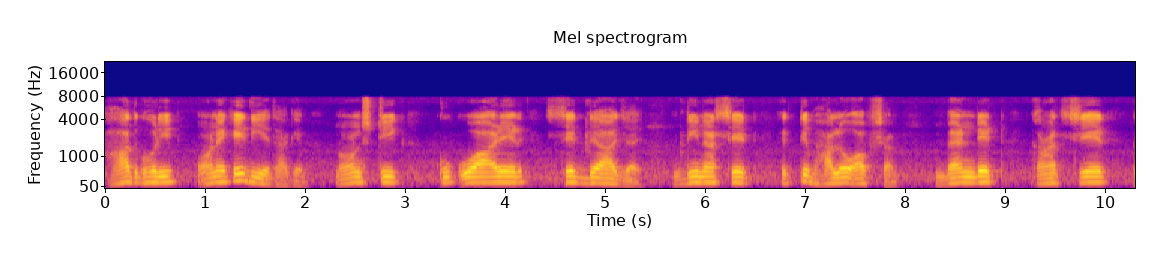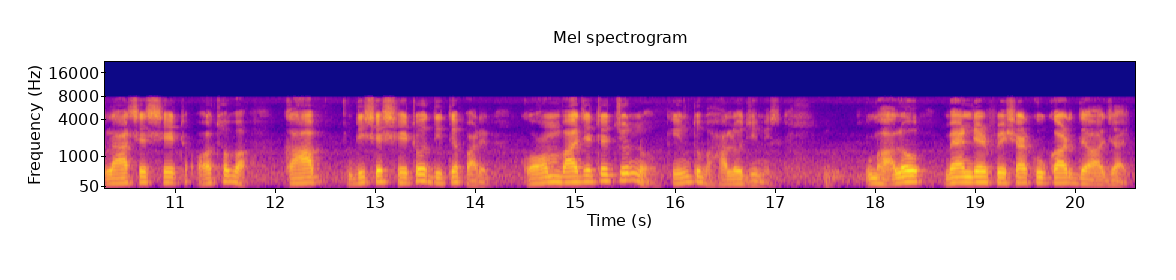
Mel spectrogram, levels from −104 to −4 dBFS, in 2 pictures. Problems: constant background noise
